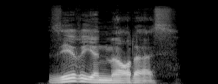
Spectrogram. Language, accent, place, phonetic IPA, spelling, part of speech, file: German, Germany, Berlin, [ˈzeːʁiənˌmœʁdɐs], Serienmörders, noun, De-Serienmörders.ogg
- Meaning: genitive singular of Serienmörder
